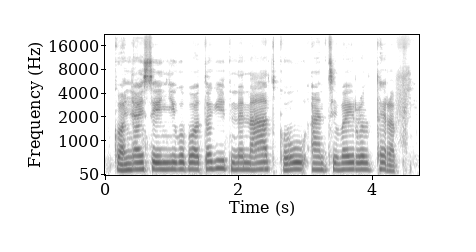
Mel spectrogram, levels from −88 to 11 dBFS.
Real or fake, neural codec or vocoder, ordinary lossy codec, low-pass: fake; vocoder, 44.1 kHz, 128 mel bands, Pupu-Vocoder; none; none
